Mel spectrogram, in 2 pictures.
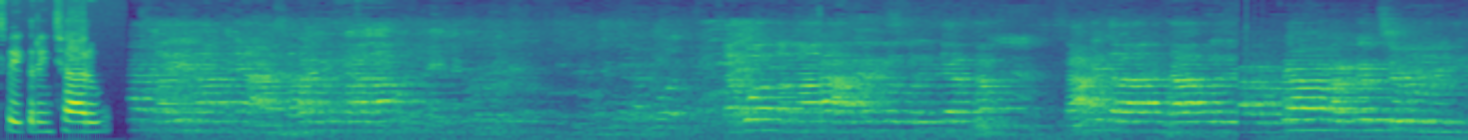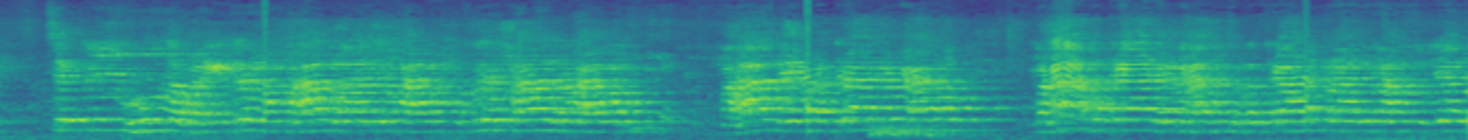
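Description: A man chants a prayer through a microphone in a steady, singing voice.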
